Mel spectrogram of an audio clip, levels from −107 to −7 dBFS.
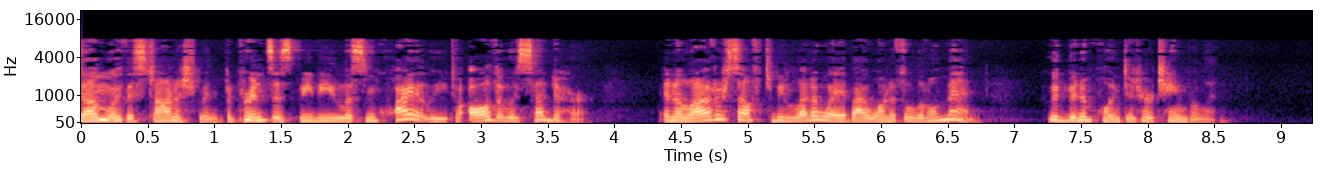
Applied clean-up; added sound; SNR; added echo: none; none; none; none.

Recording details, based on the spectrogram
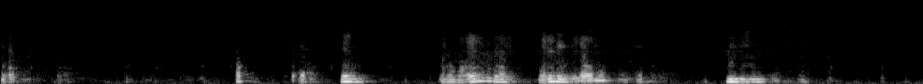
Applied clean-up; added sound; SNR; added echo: neural mask model DeepFilterNet 3.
